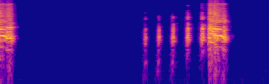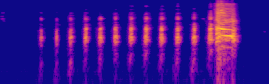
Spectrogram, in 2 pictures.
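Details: Short rhythmic chicken clucks in two separate runs, each speeding up slightly, set between three loud, rasping bursts at the start, middle and end.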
